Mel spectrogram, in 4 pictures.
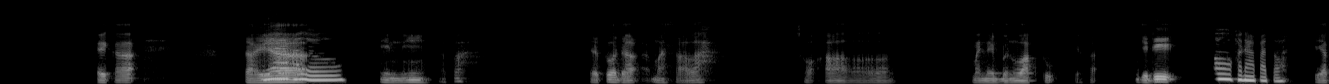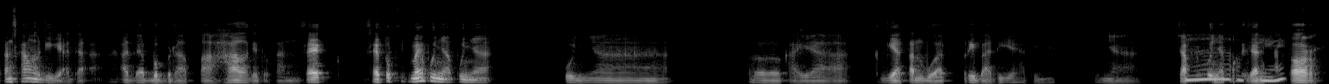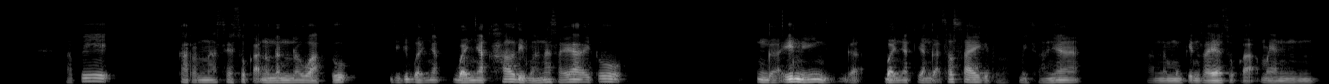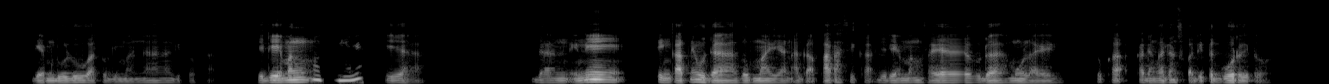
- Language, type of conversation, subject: Indonesian, advice, Mengapa kamu sering meremehkan waktu yang dibutuhkan untuk menyelesaikan suatu tugas?
- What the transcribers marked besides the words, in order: "manajemen" said as "manaben"; tapping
